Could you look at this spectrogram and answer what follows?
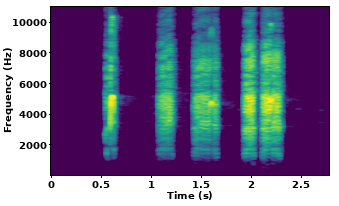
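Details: Black francolin call: one sharp grating note, then four longer harsh rasping notes, the last two almost joined, together forming a rhythmic creaky phrase in clean silence.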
